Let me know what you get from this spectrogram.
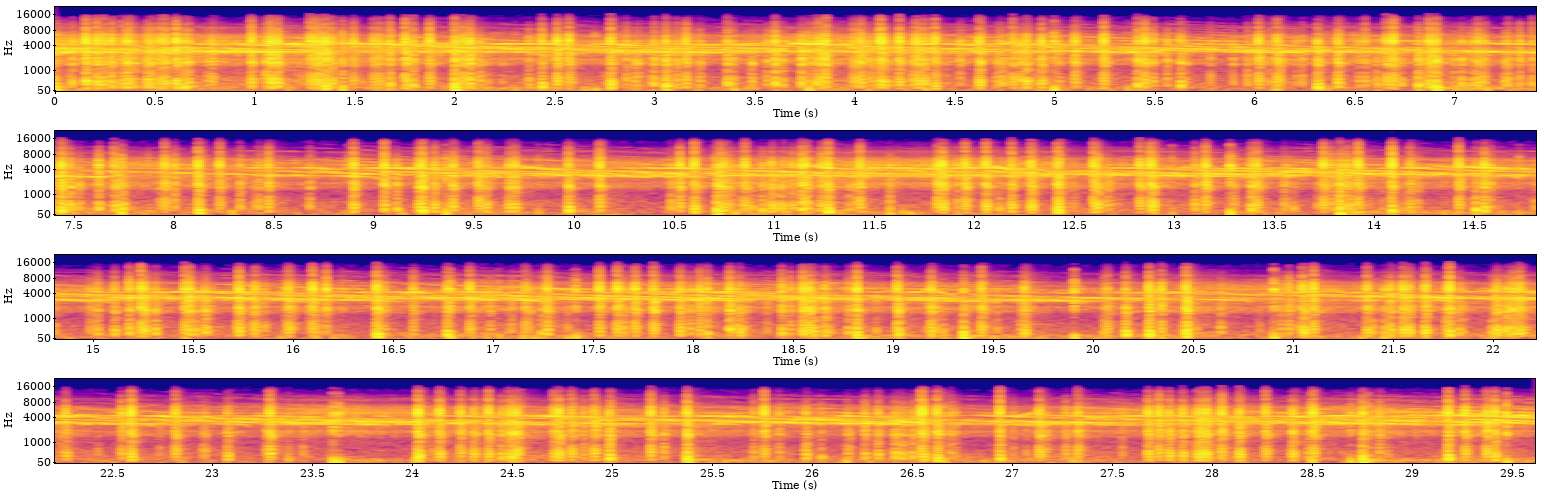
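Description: Fireworks display: a dense, unbroken barrage of shell bursts and crackling, with high falling whistles repeating all through.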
